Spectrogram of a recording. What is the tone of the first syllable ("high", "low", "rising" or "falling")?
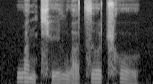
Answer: falling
